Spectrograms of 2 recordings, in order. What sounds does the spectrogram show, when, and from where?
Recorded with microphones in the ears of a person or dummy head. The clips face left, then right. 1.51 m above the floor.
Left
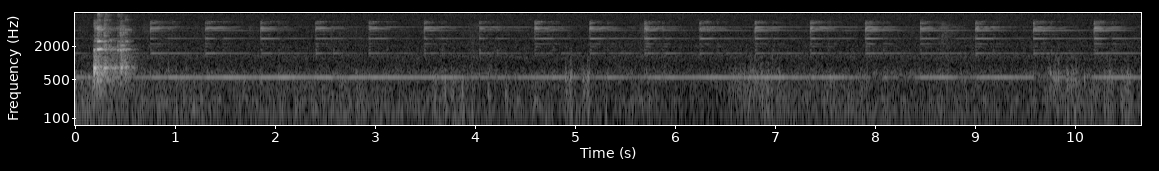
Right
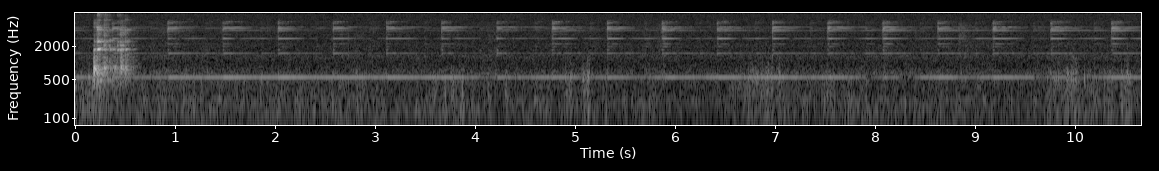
0.2 s a clink: centre (ahead or behind), 2.5 m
